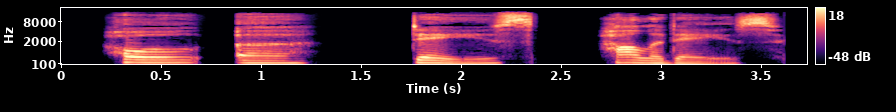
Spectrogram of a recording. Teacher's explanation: Stress hol and keep uh days light.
